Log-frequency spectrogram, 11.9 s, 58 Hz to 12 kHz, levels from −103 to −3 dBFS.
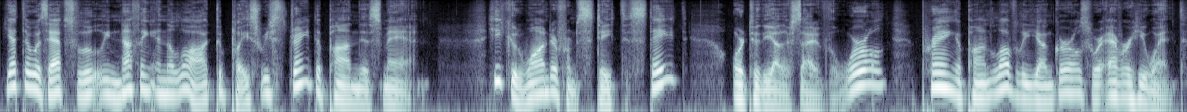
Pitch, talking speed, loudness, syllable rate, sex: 130 Hz, 185 wpm, -18 LUFS, 5.3 syllables/s, male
